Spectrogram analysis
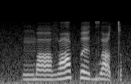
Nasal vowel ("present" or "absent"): absent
